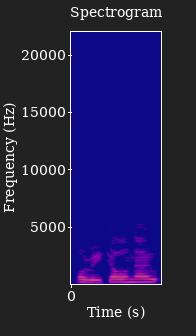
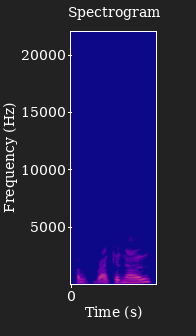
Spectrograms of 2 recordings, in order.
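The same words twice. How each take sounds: First: It is said with a British pronunciation. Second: It is said with an American pronunciation.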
